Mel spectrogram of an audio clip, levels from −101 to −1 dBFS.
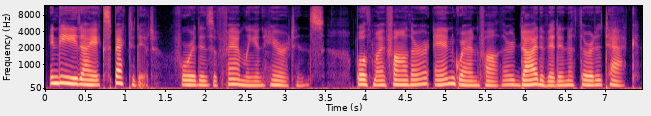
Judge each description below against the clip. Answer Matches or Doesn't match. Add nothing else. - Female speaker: Matches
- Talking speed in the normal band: Matches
